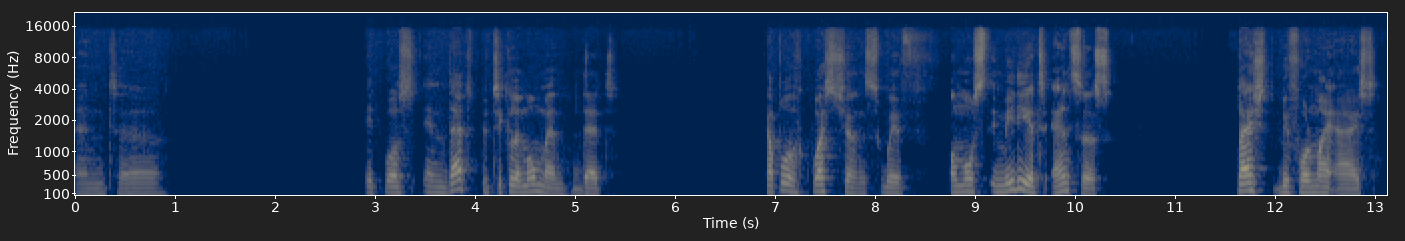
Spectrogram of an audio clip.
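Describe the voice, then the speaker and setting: Slow, mellow-voiced man. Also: medium pitch. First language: Czech. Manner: slow, measured, thoughtful delivery. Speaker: channel host. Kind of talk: reflective personal narration.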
